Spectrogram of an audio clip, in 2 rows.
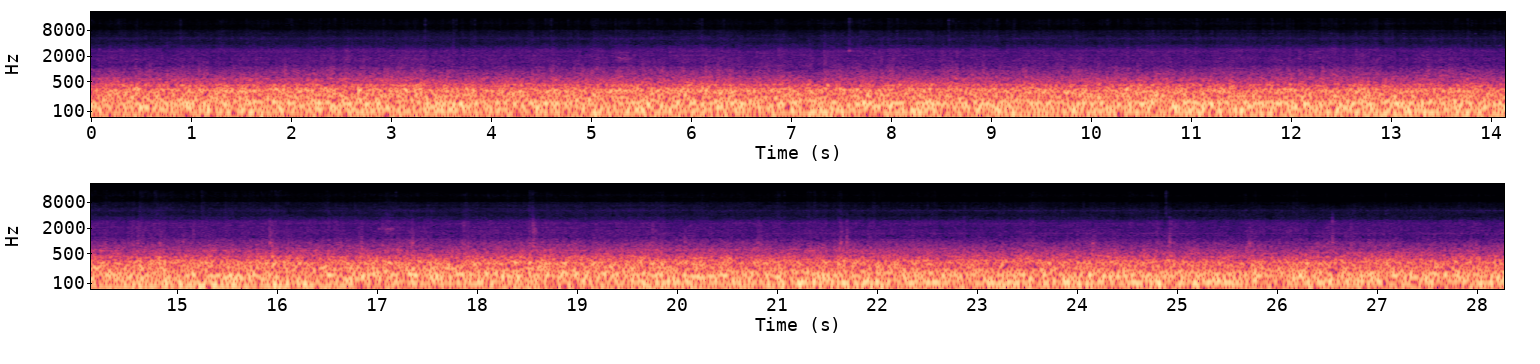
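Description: Cabin noise of a Boeing 737-800 at takeoff thrust: the CFM56-7B turbofans give a loud, steady low noise through the takeoff roll and lift-off.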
